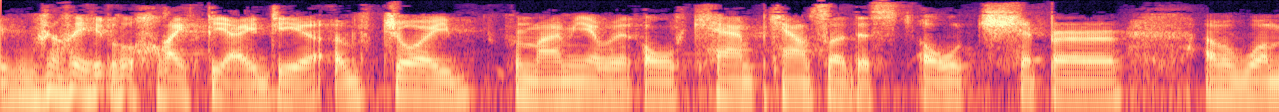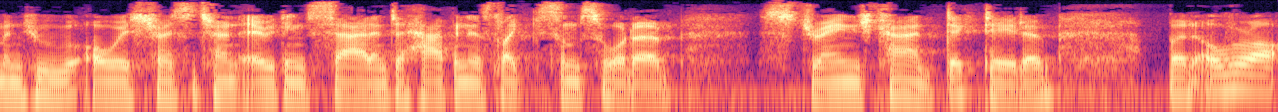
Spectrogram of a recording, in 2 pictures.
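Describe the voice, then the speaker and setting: Low-voiced man on dull lo-fi recording. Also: level tone, normal speed. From Atlanta, Georgia, United States. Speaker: listener calling in. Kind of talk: voicemail film opinion.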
